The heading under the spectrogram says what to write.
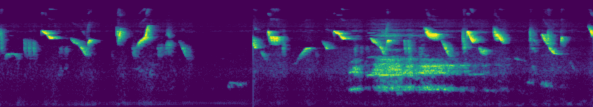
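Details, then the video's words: Caged white-rumped seedeater in full song: rapid sweet chirps and sharp downslurred whistles, with a pause near the middle, then a dense burst of twittering over a brief rasping background sound. "BURUNG BLACKSTROAT GACOR"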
